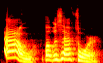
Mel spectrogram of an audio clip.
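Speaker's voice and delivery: high, indignant yelp; pained protest. A narrator's reading. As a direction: yelp then complain, pitch up. Stung guard protests.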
